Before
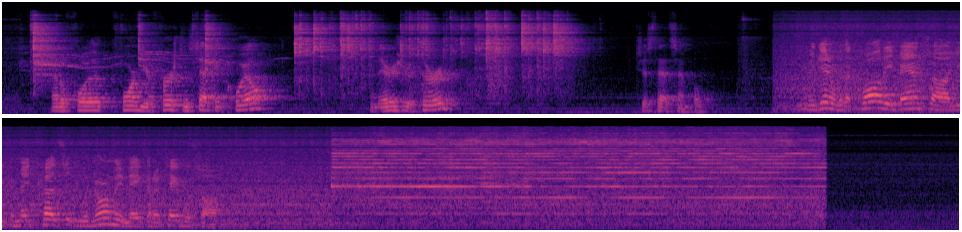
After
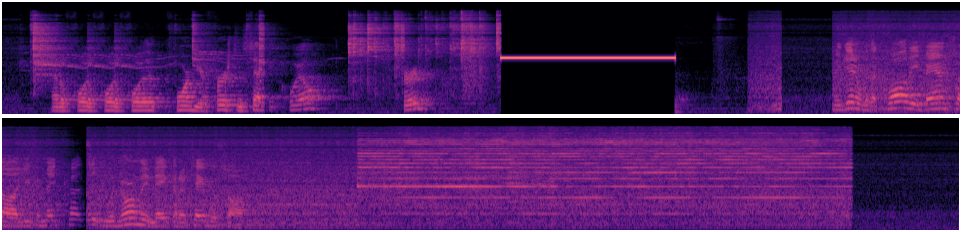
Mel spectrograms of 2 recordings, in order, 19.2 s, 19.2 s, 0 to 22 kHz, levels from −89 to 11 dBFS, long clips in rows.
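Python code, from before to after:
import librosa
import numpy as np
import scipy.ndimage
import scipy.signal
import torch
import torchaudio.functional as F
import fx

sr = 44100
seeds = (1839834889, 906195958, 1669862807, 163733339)

y = fx.edit(x, sr, fx.repeat(start_s=0.58, length_s=0.27, count=3),
    fx.fade_in_from(start_s=2.08, length_s=0.86, floor_db=-13.5),
    fx.cut(start_s=3.48, length_s=0.79),
    fx.bleep(start_s=5.23, length_s=1.75, hz=2820.0, db=-10.0),
    fx.insert_room_tone(at_s=8.04, length_s=0.51),
    fx.fade_out_span(start_s=9.59, length_s=0.57), tone=tone)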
